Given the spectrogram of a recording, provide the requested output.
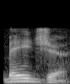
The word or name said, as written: Beja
